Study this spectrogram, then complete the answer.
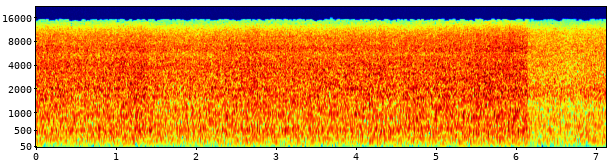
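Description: A tall waterfall roars as it cascades and splashes onto rocks.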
